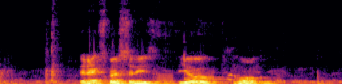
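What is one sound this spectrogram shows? A man speaks through a microphone over loudspeakers in a large room.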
